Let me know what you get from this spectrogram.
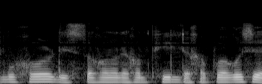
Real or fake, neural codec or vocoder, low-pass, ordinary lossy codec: real; none; 7.2 kHz; none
